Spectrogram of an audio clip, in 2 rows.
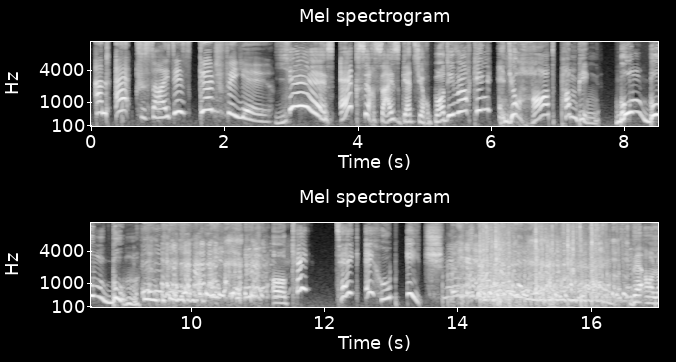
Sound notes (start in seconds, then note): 9.2 laughs; 13.8 all laugh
